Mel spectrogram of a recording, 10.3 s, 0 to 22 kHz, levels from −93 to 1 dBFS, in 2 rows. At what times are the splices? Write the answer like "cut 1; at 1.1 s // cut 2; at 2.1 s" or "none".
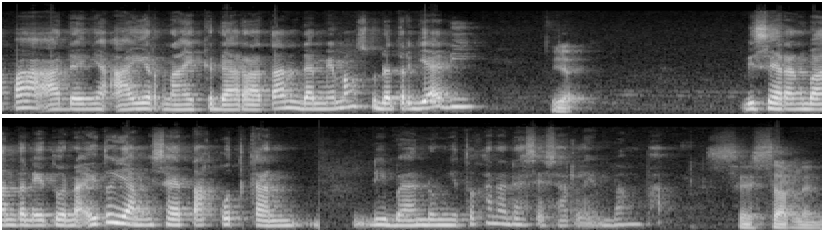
cut 1; at 7.0 s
